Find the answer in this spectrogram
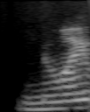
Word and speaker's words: Noi: As always, Noi rhymes with joy, and I hope that I brought a little more of that into your day.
